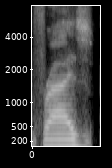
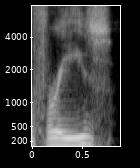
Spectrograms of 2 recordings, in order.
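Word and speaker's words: Fries: big names will freeze I was saying Fri that's how it looks like it's pronounced will freeze I think we need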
